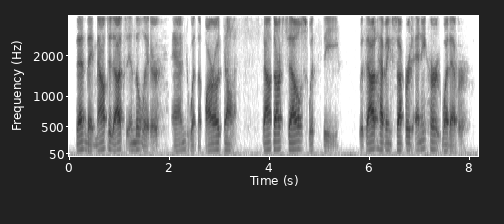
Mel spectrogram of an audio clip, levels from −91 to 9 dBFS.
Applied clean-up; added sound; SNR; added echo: neural diffusion model UNIVERSE++.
